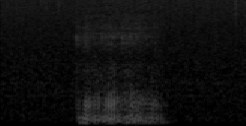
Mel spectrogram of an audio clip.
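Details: A single rough, low snorting breath from Oscar, a sleeping pug puppy; snoring.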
